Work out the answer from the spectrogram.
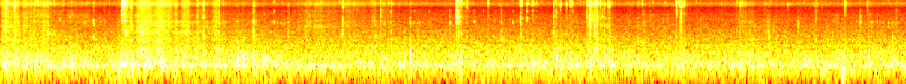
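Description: A person chewing and biting food close to the microphone: soft mouth sounds with scattered sharp, crisp clicks and crackles.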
